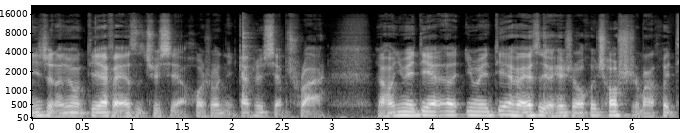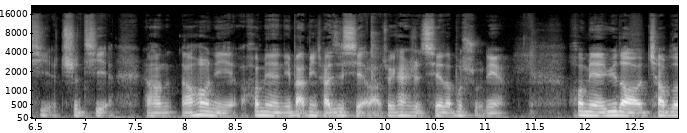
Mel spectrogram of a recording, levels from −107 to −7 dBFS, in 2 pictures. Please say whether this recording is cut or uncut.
uncut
